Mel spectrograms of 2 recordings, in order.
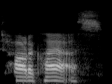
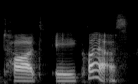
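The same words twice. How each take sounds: First: The words run together as one unit. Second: Each word is said clearly and separately. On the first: "would be one sound unit" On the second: "but it's actually"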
